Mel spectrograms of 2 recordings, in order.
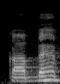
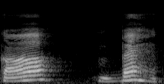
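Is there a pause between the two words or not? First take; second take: no pause; pause. First: The two words run together without a pause. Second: A pause separates the two words. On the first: The speaker calls it wrong. "ਕਾਬਹਿ ਪਾਠ ਨਹੀਂ ਕਰਨਾ" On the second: The speaker calls it right. "ਮੰਨੇ ਕਾ ਇੱਥੇ ਵਿਸਰਾਮ ਲਾਉਣਾ ਹੈ"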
